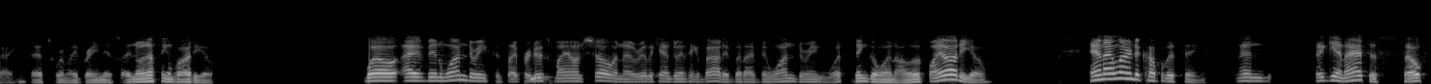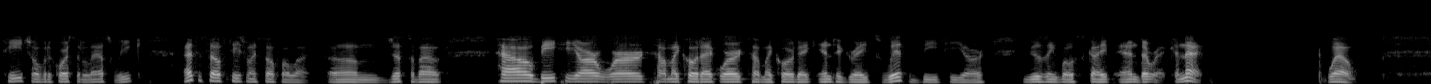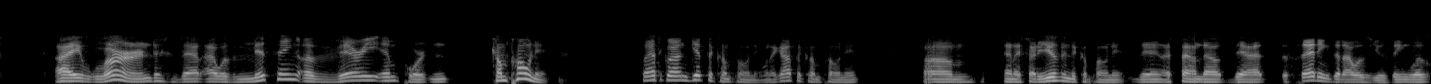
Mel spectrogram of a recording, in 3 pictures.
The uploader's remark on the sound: The phone lines are open in the second hour.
